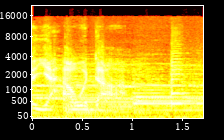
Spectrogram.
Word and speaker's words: Judah: When I say Judah, Yahawadah. That is the ancient pronunciation of the word.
